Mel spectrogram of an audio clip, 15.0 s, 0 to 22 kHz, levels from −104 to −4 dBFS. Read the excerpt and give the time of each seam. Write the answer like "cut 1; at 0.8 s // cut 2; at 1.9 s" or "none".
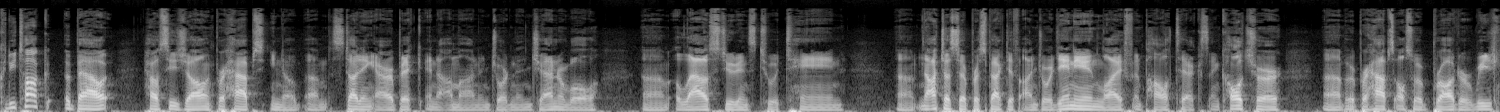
none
